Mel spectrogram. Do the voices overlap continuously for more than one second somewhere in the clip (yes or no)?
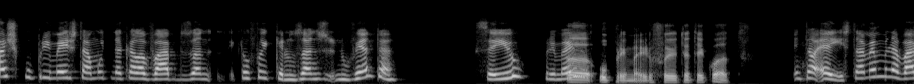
no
